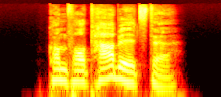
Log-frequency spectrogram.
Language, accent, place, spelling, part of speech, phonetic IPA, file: German, Germany, Berlin, komfortabelste, adjective, [kɔmfɔʁˈtaːbl̩stə], De-komfortabelste.ogg
- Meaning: inflection of komfortabel: 1. strong/mixed nominative/accusative feminine singular superlative degree 2. strong nominative/accusative plural superlative degree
